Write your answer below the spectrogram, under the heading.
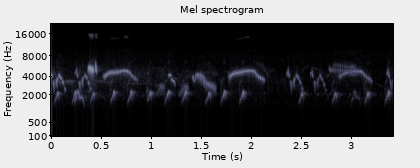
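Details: A lesser grey shrike, a predator noted for hovering in place while hunting, gives quick scratchy chattering notes mixed with clear, slurred whistles, a busy jumbled phrase running without pause; filmed in Azerbaijan.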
